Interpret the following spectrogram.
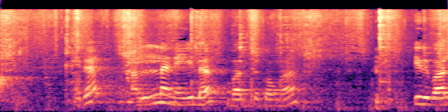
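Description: A perforated steel ladle stirring and scraping vermicelli roasting in an aluminium kadai, with sharp clinks of metal on metal near the start and near the end.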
